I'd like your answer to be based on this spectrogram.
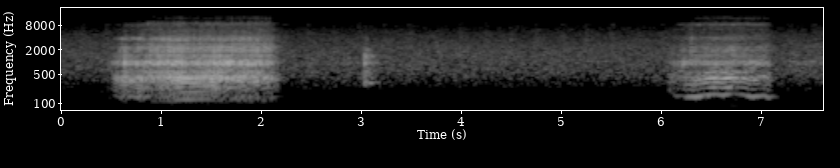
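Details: Sleeping French bulldog snoring: two loud, harsh, buzzing inspiratory snores about five seconds apart, with a brief click between.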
